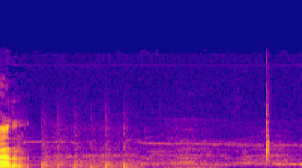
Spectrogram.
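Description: A man's voice cut off after one syllable, then faint background noise from the pitch, with a single sharp click near the end.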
